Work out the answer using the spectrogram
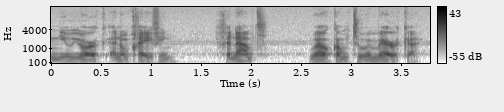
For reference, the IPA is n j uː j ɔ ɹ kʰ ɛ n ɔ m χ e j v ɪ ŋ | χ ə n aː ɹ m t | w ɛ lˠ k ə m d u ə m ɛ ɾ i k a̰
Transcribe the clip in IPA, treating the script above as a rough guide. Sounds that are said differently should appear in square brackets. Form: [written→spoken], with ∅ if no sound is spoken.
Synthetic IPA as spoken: n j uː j ɔ ɹ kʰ ɛ n ɔ m χ e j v ɪ ŋ | χ ə n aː [ɹ→∅] m t | w ɛ lˠ k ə m [d→t] u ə m ɛ [ɾ→ɹ] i k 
